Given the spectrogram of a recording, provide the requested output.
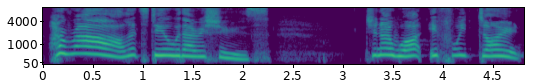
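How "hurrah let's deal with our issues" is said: high, loud hurrah, drawn out; hammed-up jubilant cheer; mock cheering. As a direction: pretend to be thrilled, slowly. Acts out mock cheering again.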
